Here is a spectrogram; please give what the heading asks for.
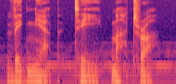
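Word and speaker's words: vijñaptimātra: The term is vig matra pronounced roughly vignyap matra.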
